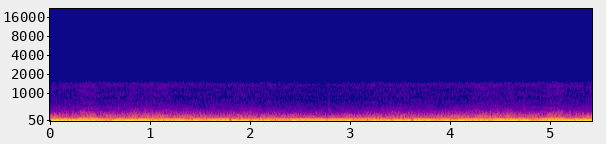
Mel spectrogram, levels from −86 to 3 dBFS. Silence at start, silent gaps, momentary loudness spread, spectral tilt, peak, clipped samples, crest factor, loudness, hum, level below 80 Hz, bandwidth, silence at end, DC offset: 0 s; none; 5 LU; -14 dB/octave; -2 dBFS; under 0.1%; 8 dB; -23 LUFS; none; -14 dBFS; 0.4 kHz; 0 s; under 0.1%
